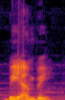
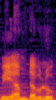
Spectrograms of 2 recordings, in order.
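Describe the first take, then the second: First: The last letter is said as 'vee'. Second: The last letter is said as 'double-u'. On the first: The speaker calls it right. "लेकिन हकीकत में इसका नाम बीएमवी है" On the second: The speaker calls it wrong. "Normally लोग इसका नाम बीएमडब्ल्यू के नाम से लेते हैं"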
